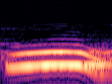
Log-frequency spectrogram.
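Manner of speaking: emphatic drawn-out कू; forceful long vowel. Shown as a demonstration. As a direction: hold the oo of कू long. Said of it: "जोर से".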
